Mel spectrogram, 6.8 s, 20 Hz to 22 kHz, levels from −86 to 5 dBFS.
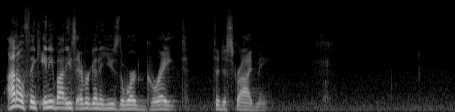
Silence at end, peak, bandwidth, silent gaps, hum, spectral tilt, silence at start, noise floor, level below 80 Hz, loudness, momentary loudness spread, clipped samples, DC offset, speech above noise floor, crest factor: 2.85 s; -6 dBFS; 12.5 kHz; none; none; -7 dB/octave; 0.1 s; -62 dBFS; -74 dBFS; -27 LUFS; 14 LU; under 0.1%; under 0.1%; 36 dB; 24 dB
